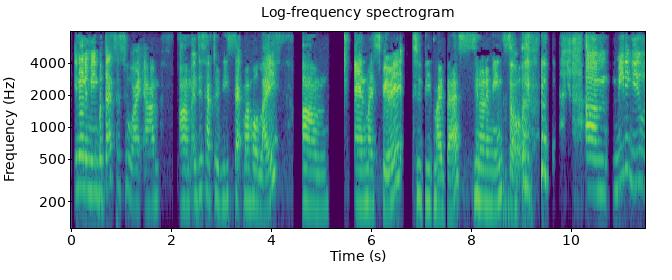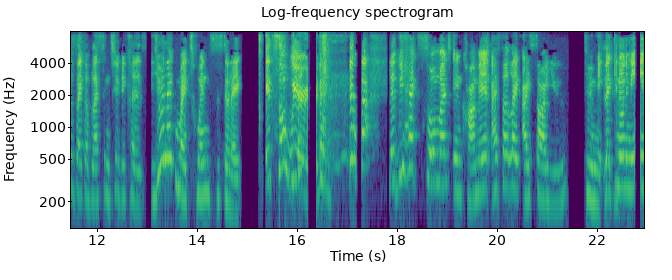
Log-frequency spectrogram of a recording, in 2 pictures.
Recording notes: Instagram Live Summer Conversation Series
